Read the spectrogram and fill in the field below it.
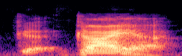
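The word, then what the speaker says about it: G'iah: wife passing, and then Gaia. I always wanted to say G at first because I saw hard G.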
